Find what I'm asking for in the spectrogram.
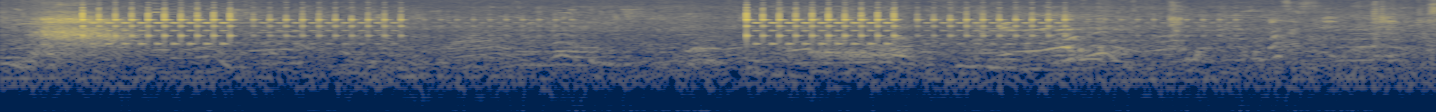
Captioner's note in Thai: เสียงโทรศัพท์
